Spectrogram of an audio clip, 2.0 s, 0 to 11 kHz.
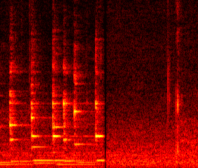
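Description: A work phone rings on a workbench during repair of a Realistic STA-2280 stereo receiver: two loud bursts of an electronic ringtone with bright tonal notes that stop abruptly after about a second, followed by quiet room tone.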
